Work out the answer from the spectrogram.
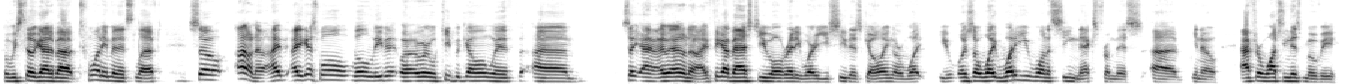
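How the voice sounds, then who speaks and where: A man's voice: a little high, a little fast. A man co-hosting a podcast, discussing films and comics in a casual, rambling way with some swearing. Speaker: podcast co-host.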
